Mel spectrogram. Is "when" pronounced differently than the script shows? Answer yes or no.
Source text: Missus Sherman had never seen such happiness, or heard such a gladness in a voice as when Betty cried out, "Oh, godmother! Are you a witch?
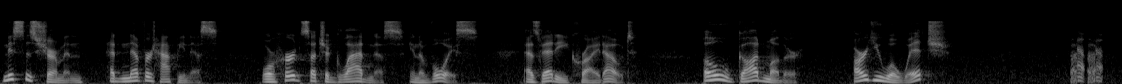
yes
